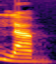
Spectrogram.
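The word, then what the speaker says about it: lamb: फिर है लैम्ब, लैम्ब में को हम लैम्ब पढ़ते हैं, लैम्ब नहीं पढ़ते हैं।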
